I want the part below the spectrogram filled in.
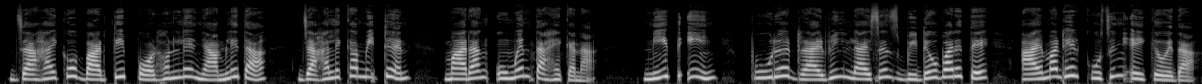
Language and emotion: Santali, happy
